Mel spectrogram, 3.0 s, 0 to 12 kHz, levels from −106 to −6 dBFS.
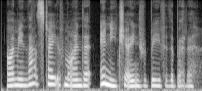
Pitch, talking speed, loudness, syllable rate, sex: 220 Hz, 275 wpm, -15 LUFS, 6.8 syllables/s, female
